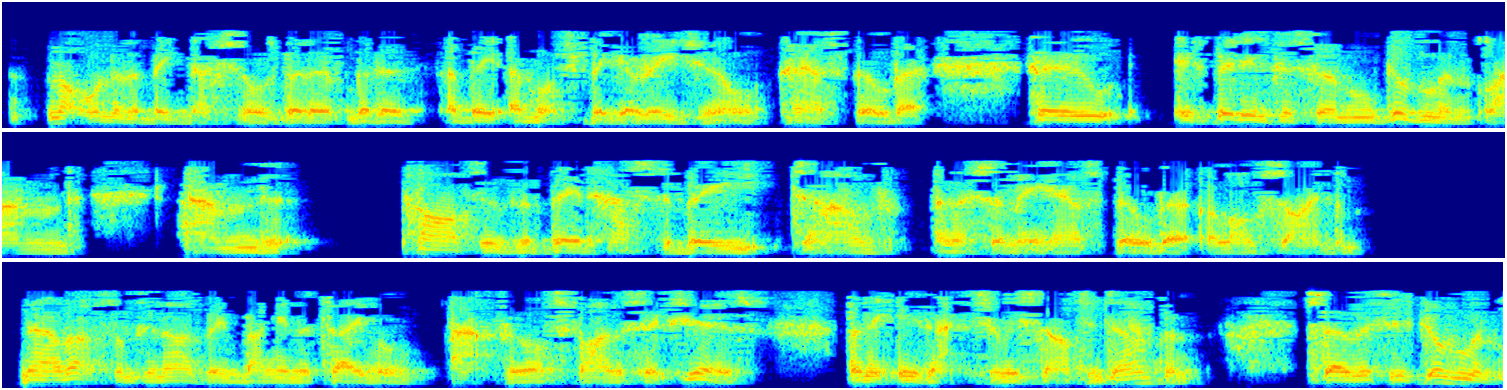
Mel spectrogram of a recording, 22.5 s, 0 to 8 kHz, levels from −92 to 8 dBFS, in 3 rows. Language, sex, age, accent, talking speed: English, male, 50-69, British, 180 wpm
